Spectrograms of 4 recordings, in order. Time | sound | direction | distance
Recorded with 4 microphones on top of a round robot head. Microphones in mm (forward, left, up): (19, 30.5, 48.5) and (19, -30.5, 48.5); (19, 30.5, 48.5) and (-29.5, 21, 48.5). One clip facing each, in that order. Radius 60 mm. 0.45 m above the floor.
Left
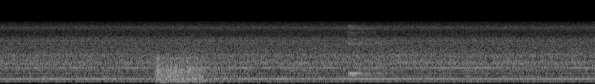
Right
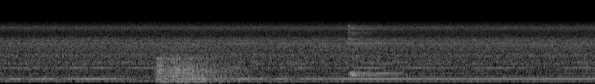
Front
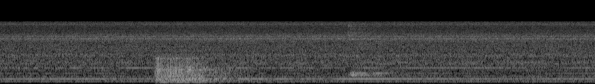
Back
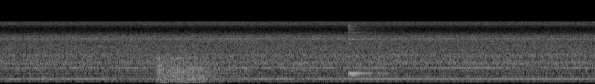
1.5 | boiling | 80° left | 3.5 m
3.5 | a cowbell | 145° left | 4 m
